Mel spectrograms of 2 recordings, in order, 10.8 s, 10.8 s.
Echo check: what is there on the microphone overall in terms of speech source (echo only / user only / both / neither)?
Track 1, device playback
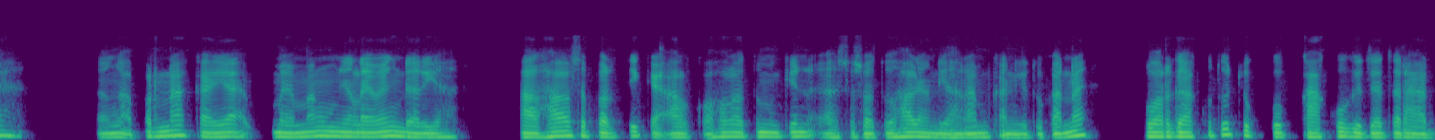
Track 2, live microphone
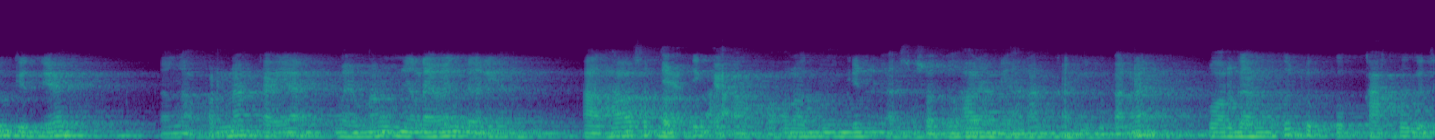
both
